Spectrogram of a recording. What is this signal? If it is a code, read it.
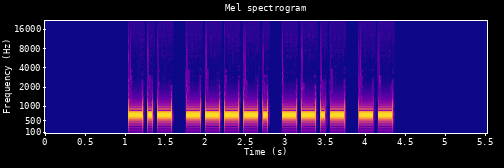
Morse code, heard as a keyed tone, about 20 wpm, 700 Hz. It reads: K9QM
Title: USA Call Signs - 4 Characters - Repeated 2x - 20wpm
